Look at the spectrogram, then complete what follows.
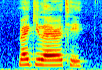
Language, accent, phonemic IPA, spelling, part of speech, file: English, US, /ˌɹɛɡjuˈlæɹəti/, regularity, noun, En-us-regularity.ogg
- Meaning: 1. The condition or quality of being regular 2. A particular regular occurrence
